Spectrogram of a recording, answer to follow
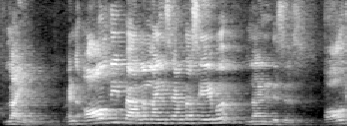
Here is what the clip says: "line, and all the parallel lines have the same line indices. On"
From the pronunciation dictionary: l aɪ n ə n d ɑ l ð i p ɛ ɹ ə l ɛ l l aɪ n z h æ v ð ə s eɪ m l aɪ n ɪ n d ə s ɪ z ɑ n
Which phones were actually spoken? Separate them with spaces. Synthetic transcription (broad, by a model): l aɪ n ə n d ɑ l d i p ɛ ɹ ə l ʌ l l aɪ n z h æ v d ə s eɪ m l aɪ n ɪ d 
